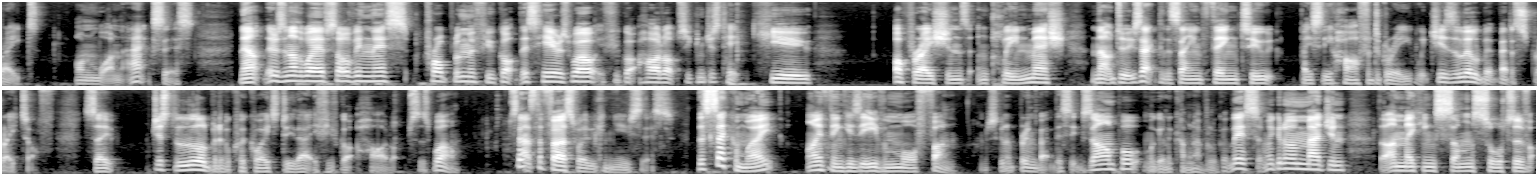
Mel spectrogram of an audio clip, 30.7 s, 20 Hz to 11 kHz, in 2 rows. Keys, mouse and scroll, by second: 0.2 shift+middle click, 0.3 middle click, 0.3 shift+middle click, 3.1 ctrl+z, 7.2 q, 9.8 click, 13.7 scroll down 1, 14.1 middle click, 18.5 Tab, 19.5 scroll down 1, 19.8 middle click, 20.3-20.9 scroll up 1, 21.0 shift+middle click, 21.1 middle click, 22.3 Delete, 23.1-23.8 scroll down 1, 24.0 shift+middle click, 25.5 click, 26.0 scroll down 1, 26.5 shift+middle click, 27.3-27.8 scroll up 1, 27.8 shift+middle click, 28.7 middle click, 29.4 shift+middle click.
